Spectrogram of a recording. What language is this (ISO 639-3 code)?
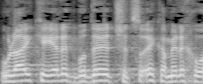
heb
